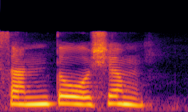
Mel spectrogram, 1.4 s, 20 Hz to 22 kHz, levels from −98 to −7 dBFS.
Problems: none marked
